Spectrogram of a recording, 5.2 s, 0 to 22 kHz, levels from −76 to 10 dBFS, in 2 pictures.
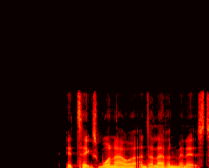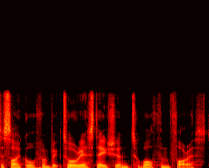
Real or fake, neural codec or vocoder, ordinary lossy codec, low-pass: real; none; none; 9.9 kHz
